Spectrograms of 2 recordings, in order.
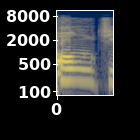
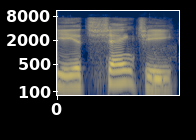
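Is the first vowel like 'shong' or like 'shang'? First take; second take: shong; shang. First: The first vowel sounds like 'shong'. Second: The first vowel sounds like 'shang'. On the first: The speaker calls it wrong. "but it's not Shong" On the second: The speaker calls it right. "We're English speakers. That's how we pronounce shit"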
